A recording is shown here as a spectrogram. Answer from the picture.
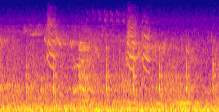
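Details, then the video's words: Red-breasted parakeet giving harsh, descending squawks in quick pairs and short bursts against constant low environmental rumble. "Red-breasted Parakeet.ကျေးကုလားမ"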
